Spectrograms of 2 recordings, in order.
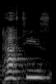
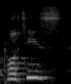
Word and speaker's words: tatties: No, I say tatty or totty. That's how you say it in Scotland. Potatoes is either tatties or totties. Ta-tees and to-tees.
